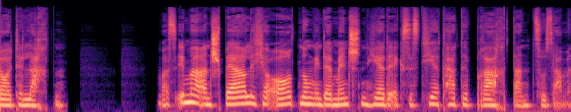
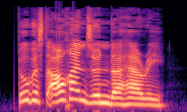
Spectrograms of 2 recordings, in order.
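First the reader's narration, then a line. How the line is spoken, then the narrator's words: Old woman calling out. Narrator (German): rief ein altes Weib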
